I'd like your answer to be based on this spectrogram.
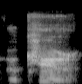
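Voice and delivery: Midwestern "car" with a full R; Midwestern accent. Shown as a demonstration. Teacher showing Midwestern dialect, Midwestern accent. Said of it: "You might hear the dialect".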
